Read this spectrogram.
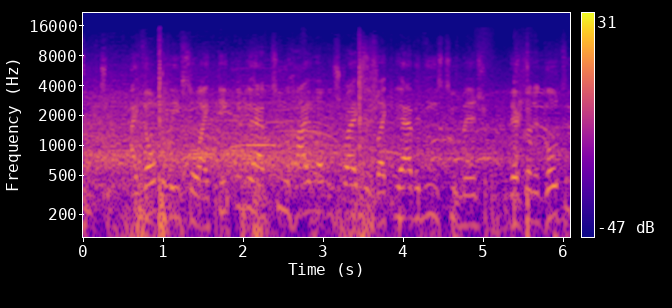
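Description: Punches and kicks thud against bodies.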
